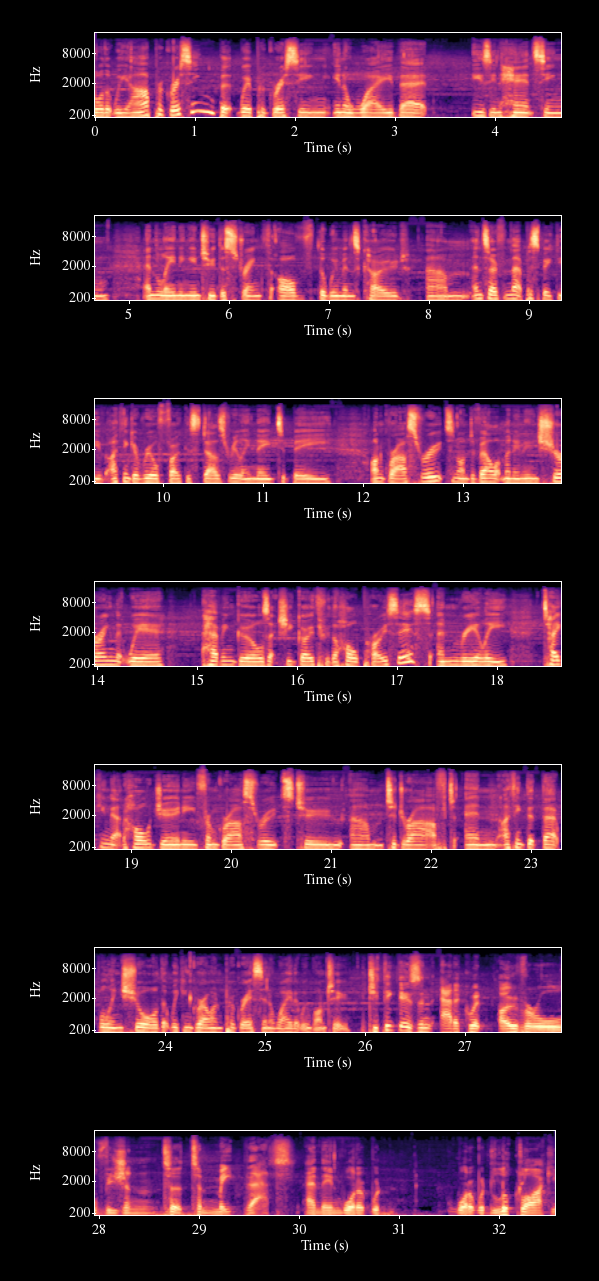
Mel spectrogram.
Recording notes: live from Mars Stadium in Ballarat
